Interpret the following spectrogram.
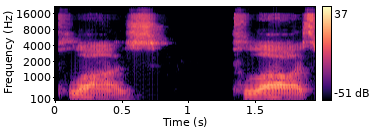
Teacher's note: un sonido bien breve, seguido por un sonido prolongado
